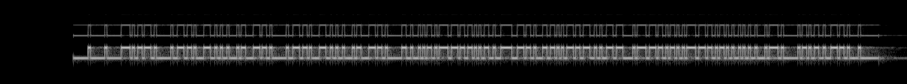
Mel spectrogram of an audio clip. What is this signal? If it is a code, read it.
RTTY (45.45 baud, 850 Hz shift), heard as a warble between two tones, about 1700 Hz centre, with room echo. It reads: AGN? AGN? PSE RPT UR NAME DE DJ3DP K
